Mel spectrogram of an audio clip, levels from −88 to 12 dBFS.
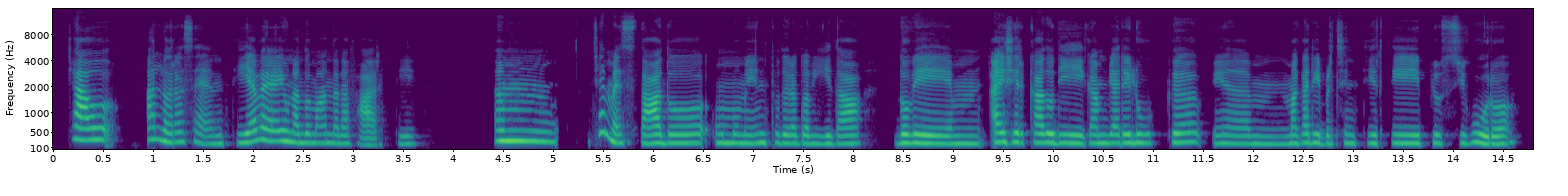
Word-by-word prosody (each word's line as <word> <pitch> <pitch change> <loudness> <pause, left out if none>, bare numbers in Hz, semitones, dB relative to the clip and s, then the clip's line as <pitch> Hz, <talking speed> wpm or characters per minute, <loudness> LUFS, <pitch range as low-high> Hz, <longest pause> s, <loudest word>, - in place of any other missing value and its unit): Ciao. 300 -1 +4 0.2
Allora 270 -6 -1
senti, 215 -2 -4
avrei 270 0 +2
una 245 -4 +2
domanda 220 -1 -3
da 205 0 -5
farti, 180 +1 -7 0.8
uhm, 270 -2 +5 0.3
c'è 480 - -6
mai 225 -4 +3
stato 215 0 +1
un 220 0 -1
momento 220 +1 -2
della 210 -1 -1
tua 205 0 -2
vita 200 +1 -2 0.3
dove, 210 -2 +3
mhmm, 200 0 -3
hai 240 0 +3
cercato 230 -1 +2
di 215 -2 +1
cambiare 215 +1 0
look, 225 +2 -1
ehm, 205 -2 -5 0.3
magari 215 +2 -1
per 200 0 -5
sentirti 210 0 -3
più 215 0 -3
sicuro? 210 0 0
215 Hz, 120 wpm, -23 LUFS, 205-230 Hz, 0.8 s, uhm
